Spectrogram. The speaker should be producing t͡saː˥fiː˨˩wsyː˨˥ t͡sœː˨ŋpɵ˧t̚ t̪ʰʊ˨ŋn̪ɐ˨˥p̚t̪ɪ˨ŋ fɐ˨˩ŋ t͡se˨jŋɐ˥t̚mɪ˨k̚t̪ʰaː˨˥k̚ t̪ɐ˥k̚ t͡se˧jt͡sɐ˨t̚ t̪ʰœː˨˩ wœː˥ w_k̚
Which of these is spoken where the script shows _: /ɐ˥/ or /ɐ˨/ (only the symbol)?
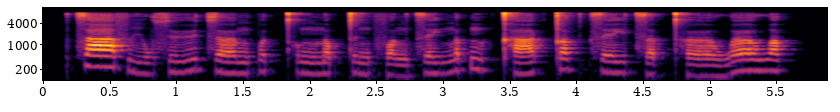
ɐ˥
